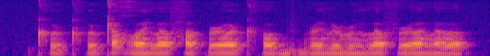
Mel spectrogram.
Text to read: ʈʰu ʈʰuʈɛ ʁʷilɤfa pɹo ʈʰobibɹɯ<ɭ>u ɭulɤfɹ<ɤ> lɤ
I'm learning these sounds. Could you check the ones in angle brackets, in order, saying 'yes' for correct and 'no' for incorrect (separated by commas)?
no, yes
